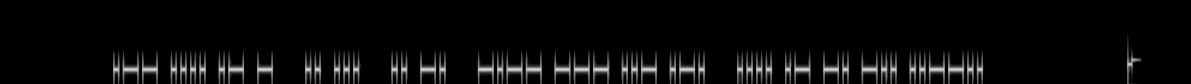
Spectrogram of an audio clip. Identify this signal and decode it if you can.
Morse code, heard as a keyed tone, about 25 wpm, 700 Hz. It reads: WHAT IS IN YOUR HAND?
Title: Sentences from Top 200 Words 25wpm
